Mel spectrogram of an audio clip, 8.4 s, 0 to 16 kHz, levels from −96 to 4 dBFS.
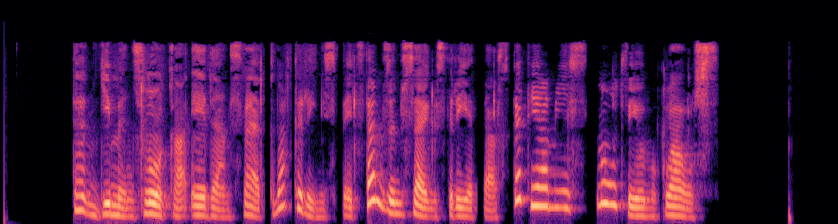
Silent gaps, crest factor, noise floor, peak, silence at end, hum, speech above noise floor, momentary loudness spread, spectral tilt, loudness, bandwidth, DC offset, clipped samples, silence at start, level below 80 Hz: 2.66-2.70 s, 4.79-4.83 s, 5.88-5.95 s; 18 dB; under -90 dBFS; 0 dBFS; 1.2 s; none; over 74 dB; 10 LU; -5.5 dB/octave; -17 LUFS; 8.2 kHz; under 0.1%; under 0.1%; 0.75 s; -58 dBFS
